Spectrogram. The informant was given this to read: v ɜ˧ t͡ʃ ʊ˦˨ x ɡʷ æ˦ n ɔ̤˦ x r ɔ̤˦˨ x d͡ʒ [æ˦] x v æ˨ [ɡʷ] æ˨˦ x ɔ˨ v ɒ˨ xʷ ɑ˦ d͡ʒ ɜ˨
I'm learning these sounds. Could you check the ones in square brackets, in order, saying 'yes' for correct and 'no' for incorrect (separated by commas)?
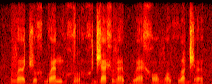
yes, no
